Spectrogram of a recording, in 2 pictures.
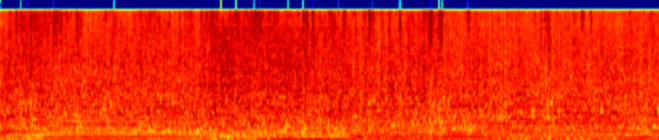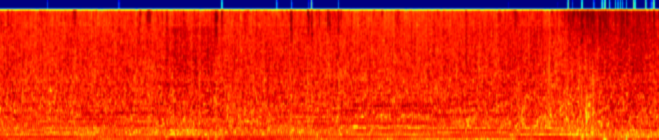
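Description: VW Beetle rally car's engine heard from inside the car as it is driven along a gravel road, its note rising and falling several times over a constant hiss of gravel and road noise.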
